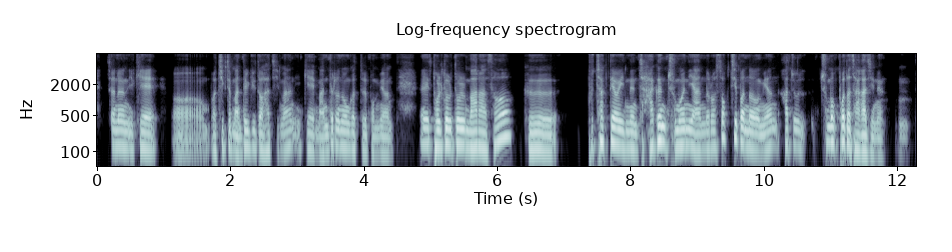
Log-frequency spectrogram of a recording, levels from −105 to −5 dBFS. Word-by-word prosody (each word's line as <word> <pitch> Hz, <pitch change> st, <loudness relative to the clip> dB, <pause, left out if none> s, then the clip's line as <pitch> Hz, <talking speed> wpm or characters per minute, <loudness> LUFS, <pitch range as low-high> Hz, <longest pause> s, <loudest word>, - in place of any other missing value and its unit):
저는 130 Hz, -2 st, 0 dB
이렇게 115 Hz, -1 st, -1 dB, 0.2 s
어 -, -, -4 dB, 0.3 s
뭐 -, -, -5 dB
직접 -, -, -4 dB
만들기도 120 Hz, +4 st, 0 dB
하지만 110 Hz, +3 st, -5 dB
이렇게 120 Hz, -2 st, -5 dB
만들어 105 Hz, +8 st, -1 dB
놓은 125 Hz, -1 st, +1 dB
것들 110 Hz, -2 st, -5 dB
보면 95 Hz, -2 st, -5 dB, 0.4 s
예 145 Hz, -, +2 dB
돌돌돌 135 Hz, 0 st, +4 dB
말아서 130 Hz, -, +2 dB
그 115 Hz, -3 st, +1 dB, 0.5 s
부착되어 150 Hz, -2 st, +2 dB
있는 125 Hz, -3 st, +1 dB
작은 150 Hz, +7 st, +2 dB
주머니 135 Hz, 0 st, +2 dB
안으로 120 Hz, +3 st, -1 dB
쏙 180 Hz, +8 st, -2 dB
집어 165 Hz, -6 st, +3 dB
넣으면 120 Hz, +1 st, +1 dB
아주 135 Hz, -2 st, -4 dB, 0.2 s
주먹보다 155 Hz, -2 st, +3 dB
작아지는 100 Hz, -6 st, 0 dB, 0.2 s
음 -, -, -12 dB
125 Hz, 325 characters per minute, -25 LUFS, 115-140 Hz, 0.5 s, 돌돌돌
